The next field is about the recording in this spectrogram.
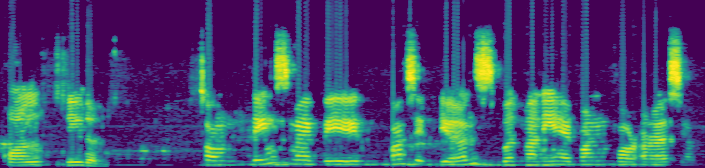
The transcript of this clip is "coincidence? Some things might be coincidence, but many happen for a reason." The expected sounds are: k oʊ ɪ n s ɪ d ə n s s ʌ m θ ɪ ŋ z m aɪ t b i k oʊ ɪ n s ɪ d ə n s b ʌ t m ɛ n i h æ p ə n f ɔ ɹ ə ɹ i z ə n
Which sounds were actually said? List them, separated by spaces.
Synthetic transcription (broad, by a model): k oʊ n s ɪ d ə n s s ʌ m t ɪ ŋ s m aɪ t b i k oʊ n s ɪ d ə n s b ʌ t m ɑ n i h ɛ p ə n f ɔ ɹ ə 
